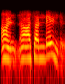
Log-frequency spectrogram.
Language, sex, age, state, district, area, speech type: Malayalam, female, 60+, Kerala, Kozhikode, urban, conversation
